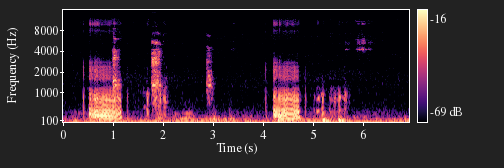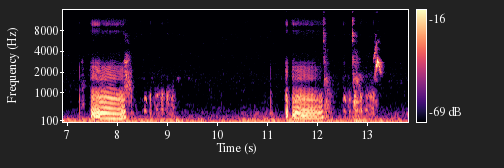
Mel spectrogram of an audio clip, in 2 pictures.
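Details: Loud, wet, rattling, harsh voiced breaths, about 16 a minute, from a rescued stray cat with cat flu at its worst, one week into treatment, breathing laboriously with mouth open.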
